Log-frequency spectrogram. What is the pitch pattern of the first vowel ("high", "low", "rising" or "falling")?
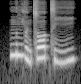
high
